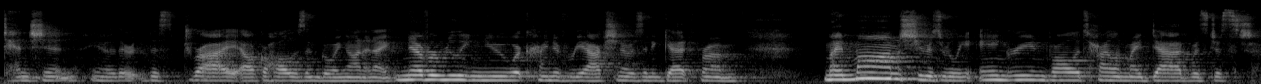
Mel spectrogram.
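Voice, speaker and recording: Woman recovery speaker, halting, chatty fillers, small laughs, recorded in a reverberant hall. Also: fairly low pitch, steady tone, a little mellow. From Connecticut, USA. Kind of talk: personal recovery testimony. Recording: echoey hall with long reverb.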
